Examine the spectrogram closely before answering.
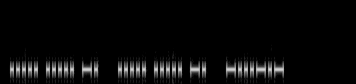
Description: Morse code, heard as a keyed tone, about 50 wpm, 700 Hz. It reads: 55N 55N <BK>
